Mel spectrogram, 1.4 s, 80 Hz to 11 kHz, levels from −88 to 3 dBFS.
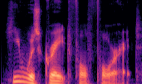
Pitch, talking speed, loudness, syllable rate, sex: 110 Hz, 210 wpm, -19 LUFS, 5.3 syllables/s, male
